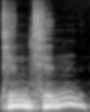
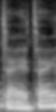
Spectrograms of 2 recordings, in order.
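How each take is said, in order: First: The name has English vowels and a final n. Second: The name has French nasal vowels.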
